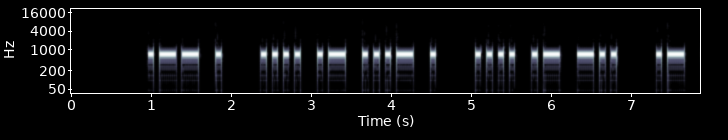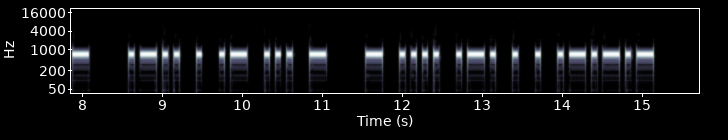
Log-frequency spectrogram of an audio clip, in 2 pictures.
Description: Morse code, heard as a keyed tone, about 17 wpm, 700 Hz. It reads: WE HAVE HAD AT LEAST THREE.
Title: Sentences from Top 1000 Words - Review Part 1 - 17wpm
